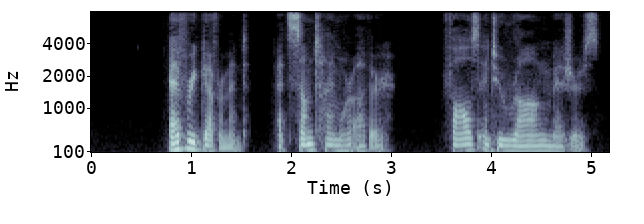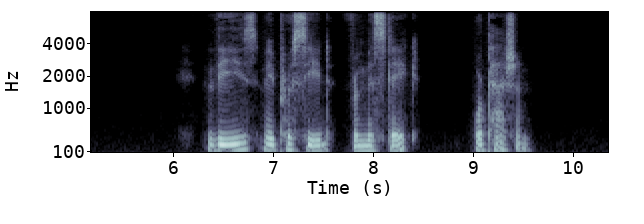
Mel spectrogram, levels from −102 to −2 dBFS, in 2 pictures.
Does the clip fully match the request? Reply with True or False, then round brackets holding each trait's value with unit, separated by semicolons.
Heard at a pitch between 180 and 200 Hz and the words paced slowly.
False (120 Hz; 110 wpm)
